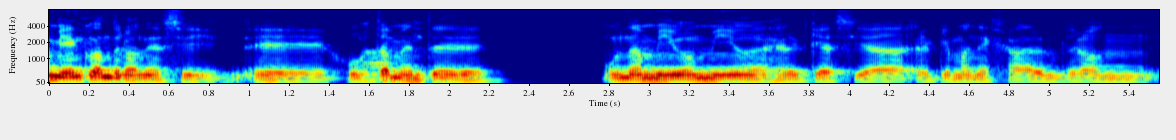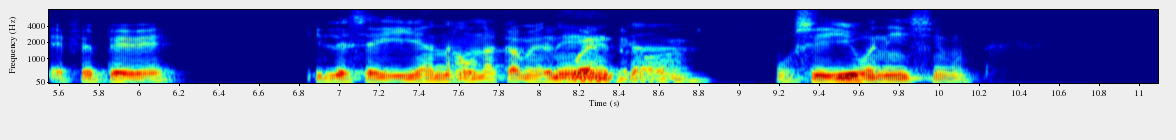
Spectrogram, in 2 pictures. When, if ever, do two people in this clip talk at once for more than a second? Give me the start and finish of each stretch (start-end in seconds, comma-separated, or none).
7.4-8.8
